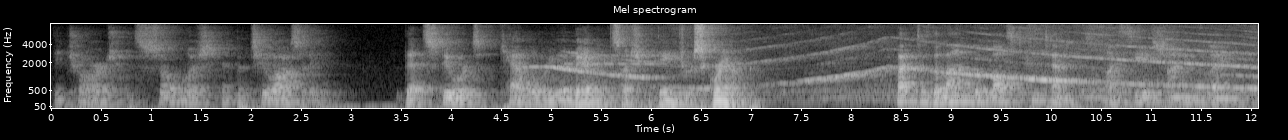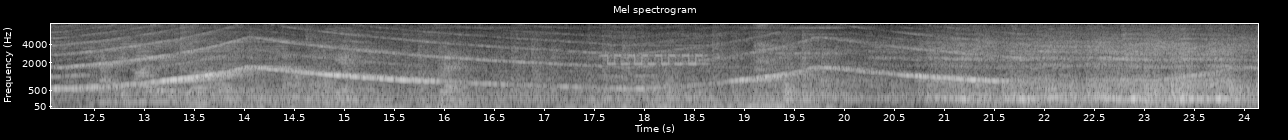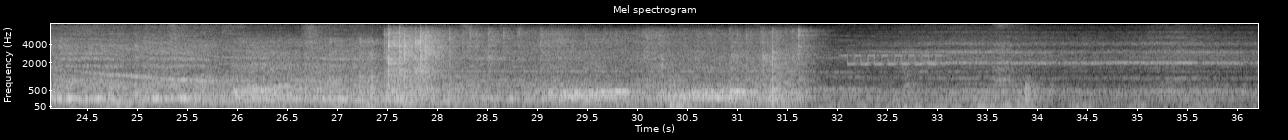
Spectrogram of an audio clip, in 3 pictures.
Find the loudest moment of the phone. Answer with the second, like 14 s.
19 s.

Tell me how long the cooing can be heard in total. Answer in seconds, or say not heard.
6 s.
